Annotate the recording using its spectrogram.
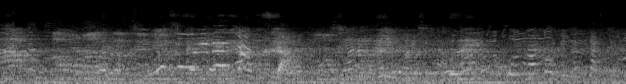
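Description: Background chatter of several people talking at once, their voices overlapping.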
